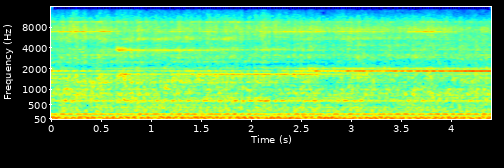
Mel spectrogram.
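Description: Light aircraft's engine and rotor or propeller droning steadily, heard from inside the cockpit: one unbroken low hum with a fast throb beneath it.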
